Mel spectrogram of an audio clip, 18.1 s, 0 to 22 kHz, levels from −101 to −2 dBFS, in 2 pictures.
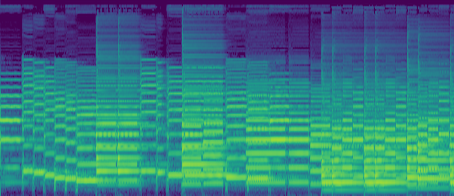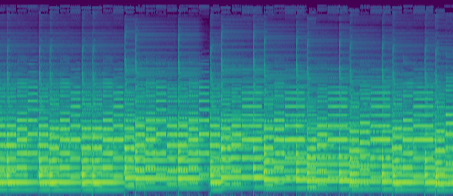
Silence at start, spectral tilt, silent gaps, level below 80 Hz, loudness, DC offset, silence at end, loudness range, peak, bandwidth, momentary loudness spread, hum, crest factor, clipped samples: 0 s; -4.5 dB/octave; none; -68 dBFS; -18 LUFS; under 0.1%; 0 s; 2 LU; -4 dBFS; 18.5 kHz; 4 LU; none; 14 dB; under 0.1%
